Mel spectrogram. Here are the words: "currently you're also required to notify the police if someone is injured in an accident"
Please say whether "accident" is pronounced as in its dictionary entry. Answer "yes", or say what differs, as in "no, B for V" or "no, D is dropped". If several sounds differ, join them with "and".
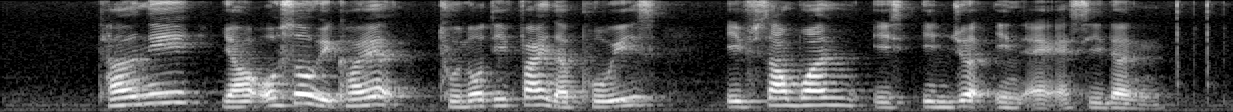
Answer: no, T is dropped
